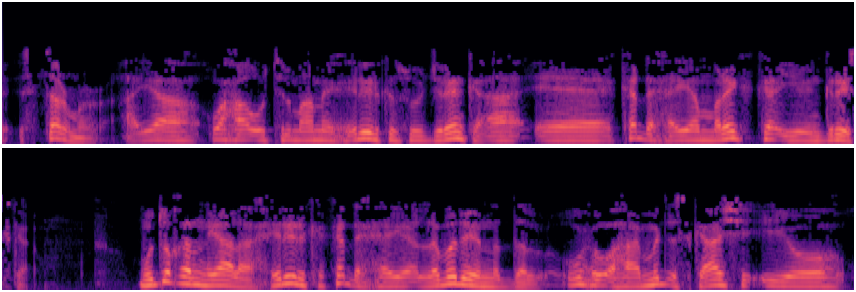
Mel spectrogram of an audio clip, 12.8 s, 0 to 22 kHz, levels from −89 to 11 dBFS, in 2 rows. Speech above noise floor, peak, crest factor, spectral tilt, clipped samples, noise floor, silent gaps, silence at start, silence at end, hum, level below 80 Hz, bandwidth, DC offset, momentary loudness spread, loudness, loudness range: 35 dB; -6 dBFS; 18 dB; -6.5 dB/octave; under 0.1%; -59 dBFS; none; 0 s; 0.1 s; none; -62 dBFS; 5.8 kHz; under 0.1%; 9 LU; -24 LUFS; 3 LU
